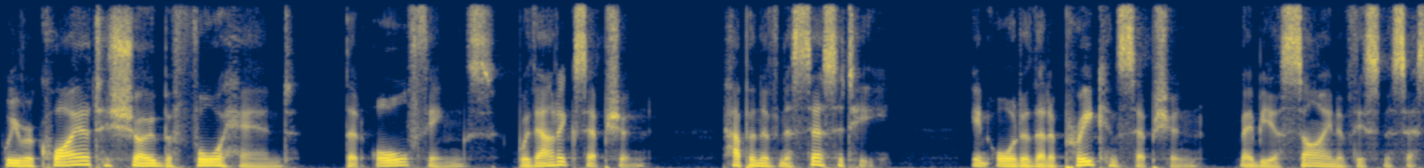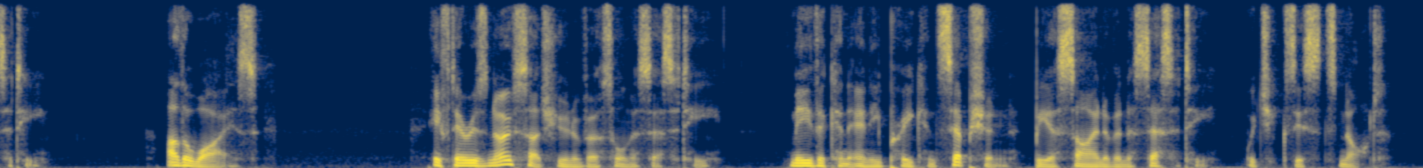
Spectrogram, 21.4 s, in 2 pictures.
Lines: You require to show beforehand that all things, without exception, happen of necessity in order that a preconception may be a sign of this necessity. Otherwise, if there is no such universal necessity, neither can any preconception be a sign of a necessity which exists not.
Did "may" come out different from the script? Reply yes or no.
no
